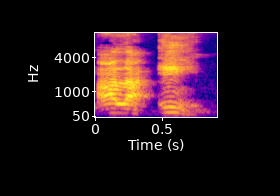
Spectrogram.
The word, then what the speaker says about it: Ala'aym: Now, you might hear me say Allah aim. Allah aim is how we pronounce God in our language.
